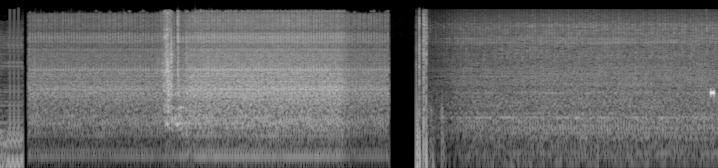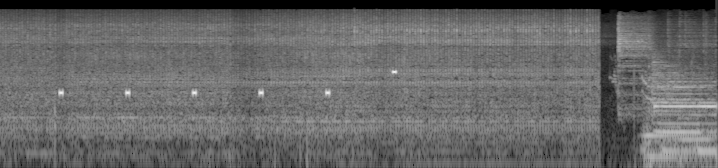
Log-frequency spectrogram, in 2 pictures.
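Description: Old film-projector style sound effect: a steady mechanical rattle with hiss, broken by a sudden thump about six seconds in. Later come six short beeps one second apart and then a single higher beep, like a countdown.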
